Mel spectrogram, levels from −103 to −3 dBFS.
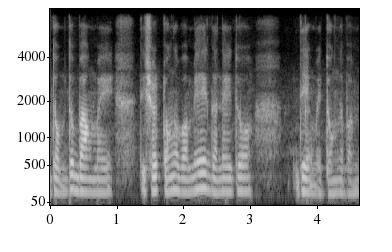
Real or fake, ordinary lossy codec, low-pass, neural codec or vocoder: real; none; 7.2 kHz; none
